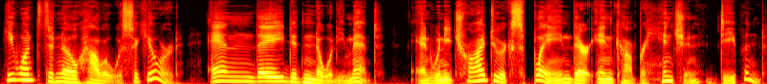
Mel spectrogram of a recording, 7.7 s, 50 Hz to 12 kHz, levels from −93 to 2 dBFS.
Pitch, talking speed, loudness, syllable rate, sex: 140 Hz, 190 wpm, -19 LUFS, 4.8 syllables/s, male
